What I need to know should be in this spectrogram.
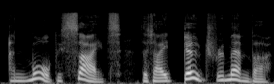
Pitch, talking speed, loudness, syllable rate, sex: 180 Hz, 155 wpm, -21 LUFS, 4.6 syllables/s, female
